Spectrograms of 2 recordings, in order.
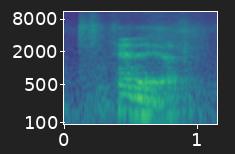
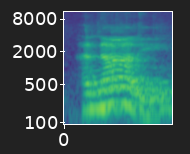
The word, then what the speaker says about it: Hanani: the citadel of Susa, Hanea, this is Hanani. Susa is in Persia. Okay, this is Persia, Iran. Hanani, I guess is actually the pronunciation.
